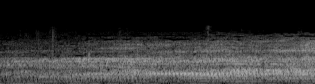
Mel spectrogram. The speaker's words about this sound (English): when the drone of an airplane is heard approaching the ranch.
